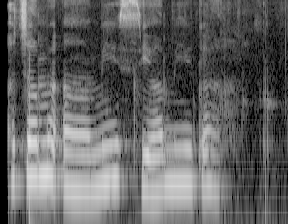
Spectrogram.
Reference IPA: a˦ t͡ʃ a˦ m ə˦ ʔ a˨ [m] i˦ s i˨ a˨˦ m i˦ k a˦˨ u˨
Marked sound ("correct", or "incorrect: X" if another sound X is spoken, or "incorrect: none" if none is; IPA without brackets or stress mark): correct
